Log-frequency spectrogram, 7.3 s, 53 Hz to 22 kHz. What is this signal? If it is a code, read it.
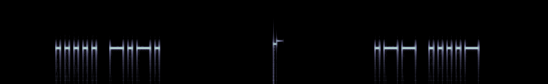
Morse code, heard as a keyed tone, about 20 wpm, 700 Hz. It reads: 5 C W 4
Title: Single-Letter Single-Number 20wpm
